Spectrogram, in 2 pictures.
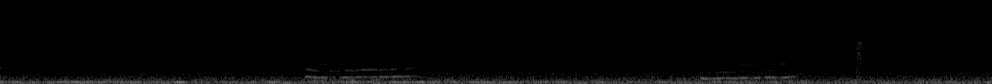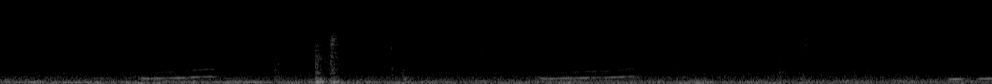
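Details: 11-year-old napping cat snoring slightly: faint, rising whistle-like snores about every four seconds, roughly 14 a minute, over low room rumble.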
